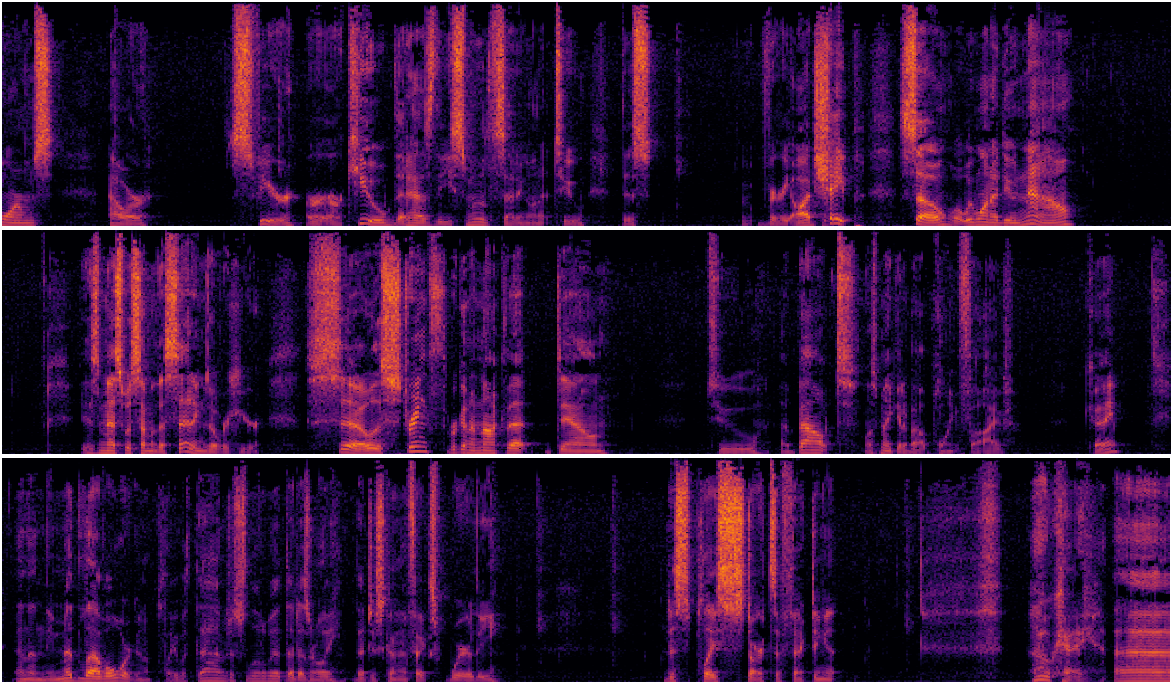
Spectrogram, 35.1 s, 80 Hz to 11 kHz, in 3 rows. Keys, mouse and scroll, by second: 0.3 middle click, 1.3 middle click, 2.8 middle click, 3.6 middle click, 4.7 middle click, 6.1 middle click, 6.9 middle click, 16.6 click, 20.3 click, 25.1 click, 27.8 middle click, 28.9 middle click, 29.5 middle click, 30.5 middle click, 32.7 middle click.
